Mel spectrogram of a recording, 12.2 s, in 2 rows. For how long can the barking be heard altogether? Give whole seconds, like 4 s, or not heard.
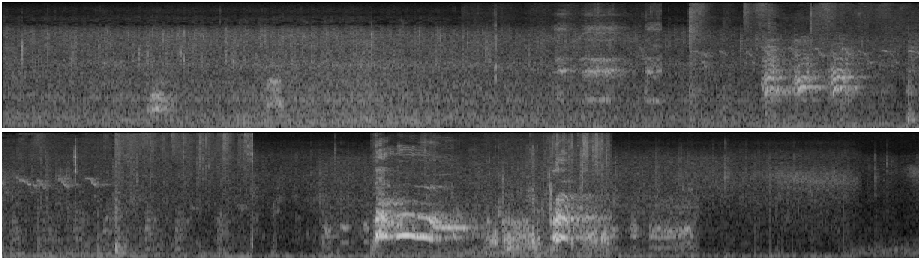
4 s.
